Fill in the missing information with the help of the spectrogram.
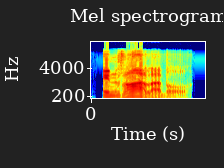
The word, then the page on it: inviolable: British English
